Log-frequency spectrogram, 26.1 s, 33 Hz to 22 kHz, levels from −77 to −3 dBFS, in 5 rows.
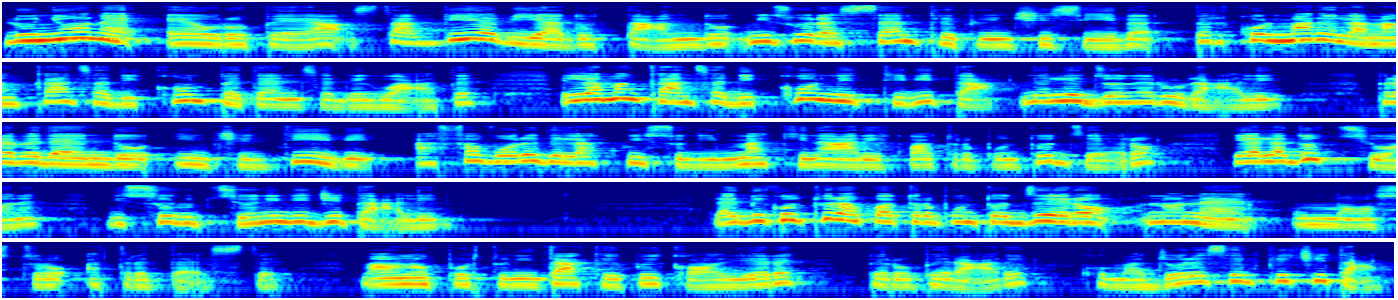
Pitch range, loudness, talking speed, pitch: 150-225 Hz, -28 LUFS, 130 wpm, 180 Hz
